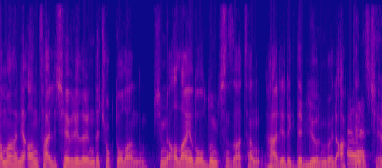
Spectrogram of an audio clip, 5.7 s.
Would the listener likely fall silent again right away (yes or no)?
yes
